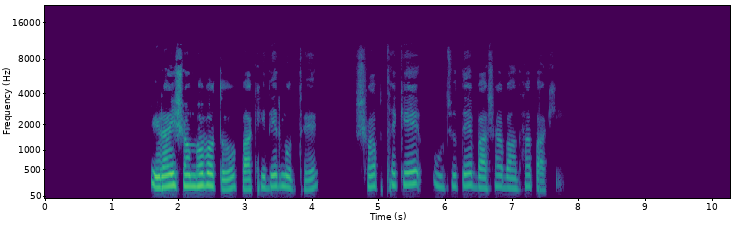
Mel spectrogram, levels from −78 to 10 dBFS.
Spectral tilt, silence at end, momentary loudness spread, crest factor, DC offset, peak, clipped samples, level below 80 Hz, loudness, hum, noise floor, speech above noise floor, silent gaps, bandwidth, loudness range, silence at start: -6 dB/octave; 2.75 s; 16 LU; 20 dB; under 0.1%; -4 dBFS; under 0.1%; -76 dBFS; -22 LUFS; none; under -90 dBFS; over 68 dB; 4.45-4.50 s, 4.56-4.64 s; 10.5 kHz; 13 LU; 1.6 s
